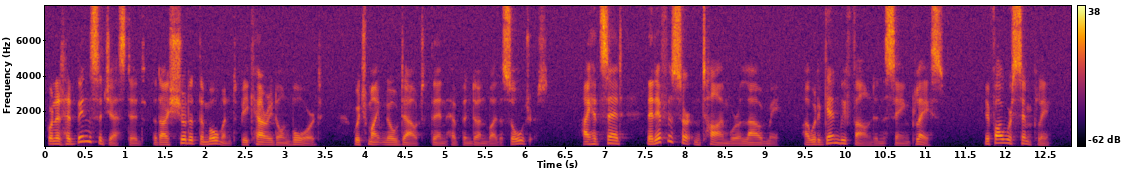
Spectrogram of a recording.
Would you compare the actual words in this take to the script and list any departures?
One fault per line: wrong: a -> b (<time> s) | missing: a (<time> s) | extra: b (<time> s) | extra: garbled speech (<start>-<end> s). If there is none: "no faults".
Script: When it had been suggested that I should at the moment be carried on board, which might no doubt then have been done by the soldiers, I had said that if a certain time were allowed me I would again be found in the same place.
extra: If I were simply (11.7 s)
